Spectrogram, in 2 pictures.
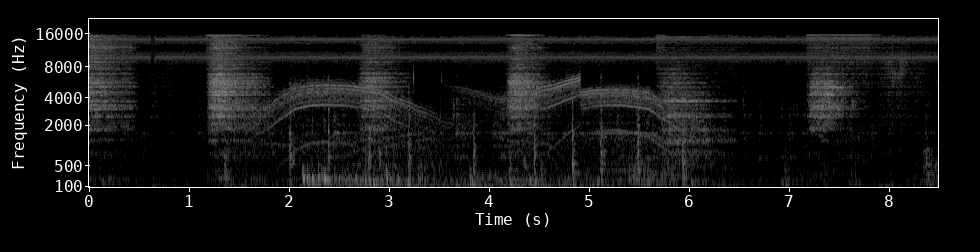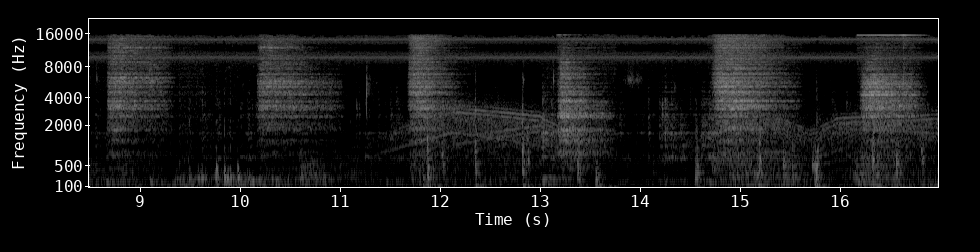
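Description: Mechanical dials click and whir as they turn.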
